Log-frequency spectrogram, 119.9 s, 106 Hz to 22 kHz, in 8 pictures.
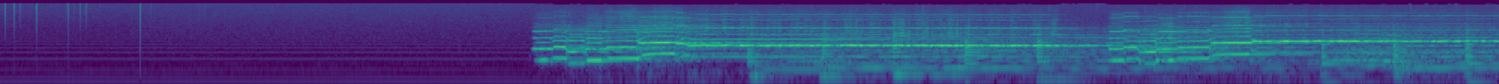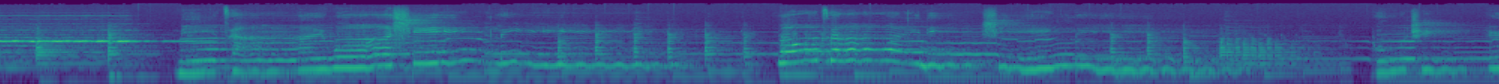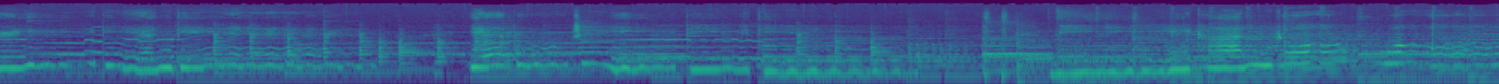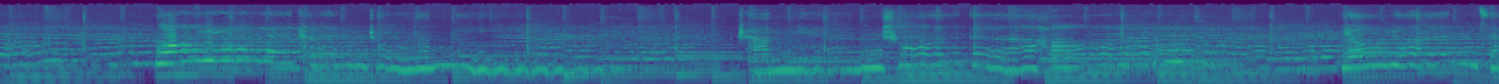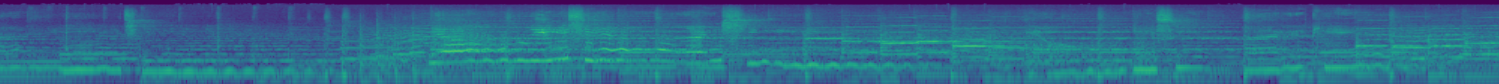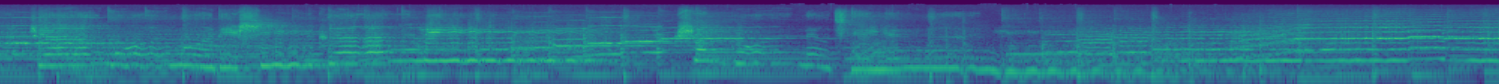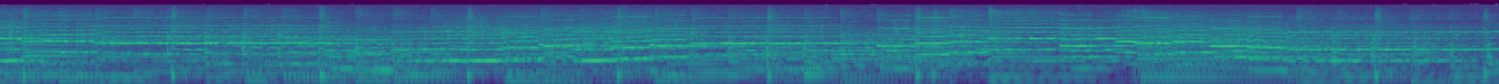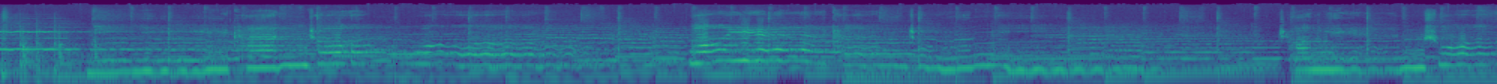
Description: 磁带数字化：2022-06-03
